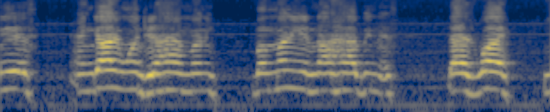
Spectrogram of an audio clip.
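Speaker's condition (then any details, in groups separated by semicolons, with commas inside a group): Cerebral palsy, spastic, mild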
